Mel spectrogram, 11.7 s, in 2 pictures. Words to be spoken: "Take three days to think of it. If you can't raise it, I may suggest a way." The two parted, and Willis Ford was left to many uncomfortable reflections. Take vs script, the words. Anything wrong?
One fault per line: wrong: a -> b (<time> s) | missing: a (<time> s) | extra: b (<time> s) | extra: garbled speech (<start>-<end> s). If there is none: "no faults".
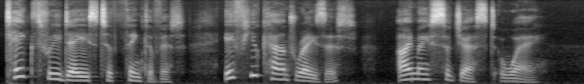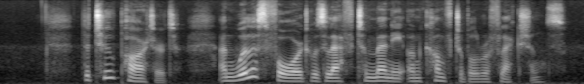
no faults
